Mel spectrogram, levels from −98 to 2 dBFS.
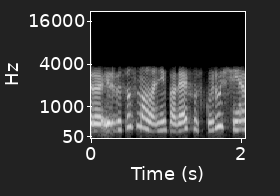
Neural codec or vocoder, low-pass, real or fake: autoencoder, 48 kHz, 32 numbers a frame, DAC-VAE, trained on Japanese speech; 3.6 kHz; fake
